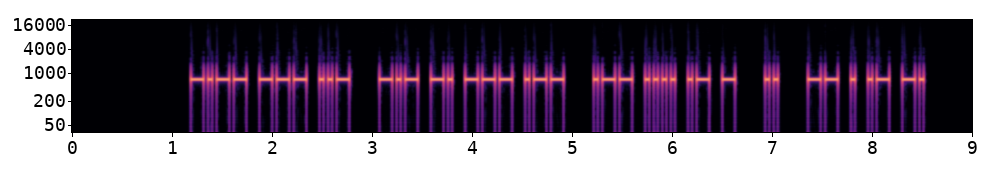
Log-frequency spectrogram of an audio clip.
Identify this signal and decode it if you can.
Morse code, heard as a keyed tone, about 28 wpm, 700 Hz. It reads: YOU KNOW WHAT I MEAN
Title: Sets of 5 Words 28wpm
